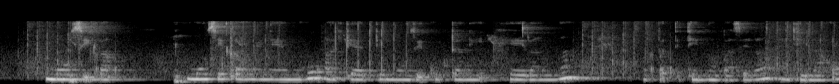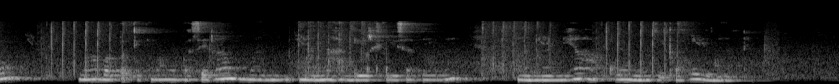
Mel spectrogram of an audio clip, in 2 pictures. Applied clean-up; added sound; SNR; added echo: none; Bird; 16 dB; reverberation time 0.8 s.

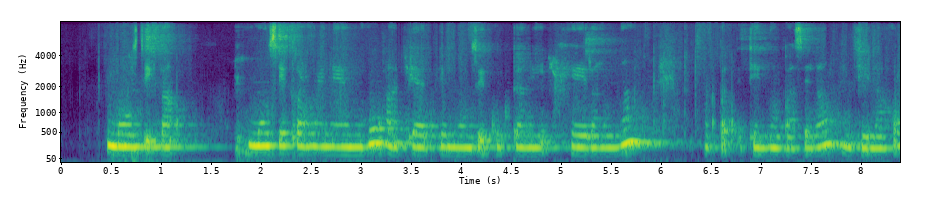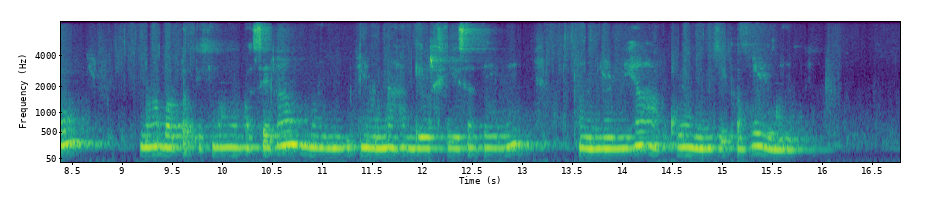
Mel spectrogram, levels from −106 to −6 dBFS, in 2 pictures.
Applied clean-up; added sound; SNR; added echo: neural separator model SepFormer DNS4.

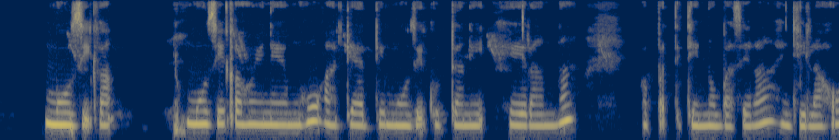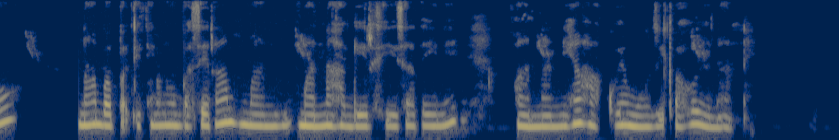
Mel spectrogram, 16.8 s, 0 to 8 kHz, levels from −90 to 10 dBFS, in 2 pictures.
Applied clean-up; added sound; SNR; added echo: none; none; none; none.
